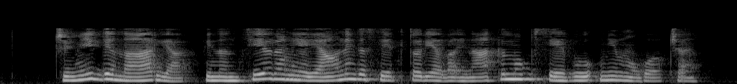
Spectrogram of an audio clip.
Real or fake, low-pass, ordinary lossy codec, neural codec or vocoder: fake; 5.4 kHz; MP3, 24 kbps; codec, 16 kHz, 1 kbps, FunCodec, trained on Chinese and English, 50 frames a second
